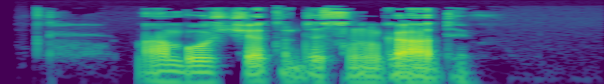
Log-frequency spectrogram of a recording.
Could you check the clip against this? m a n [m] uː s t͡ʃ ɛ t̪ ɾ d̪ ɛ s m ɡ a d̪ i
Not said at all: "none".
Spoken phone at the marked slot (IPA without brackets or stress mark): b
